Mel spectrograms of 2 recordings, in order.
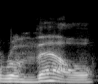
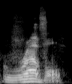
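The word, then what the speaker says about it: Revell: me to task because I call Ravel, I call it Revel. And that's just the way I have always pronounced it. I'm trying not to say revel.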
